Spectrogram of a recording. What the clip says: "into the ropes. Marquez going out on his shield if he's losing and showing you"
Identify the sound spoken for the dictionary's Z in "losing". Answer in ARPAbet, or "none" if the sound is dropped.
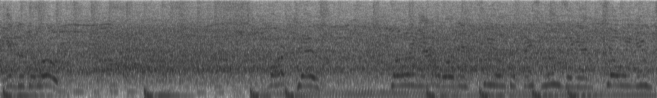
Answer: Z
